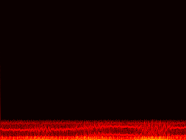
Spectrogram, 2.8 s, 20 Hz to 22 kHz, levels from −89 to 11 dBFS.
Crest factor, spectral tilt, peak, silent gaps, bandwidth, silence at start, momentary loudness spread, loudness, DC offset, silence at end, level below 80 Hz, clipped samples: 16 dB; -10 dB/octave; -14 dBFS; none; 3.1 kHz; 0 s; 10 LU; -38 LUFS; under 0.1%; 0 s; -32 dBFS; under 0.1%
